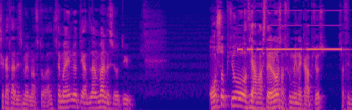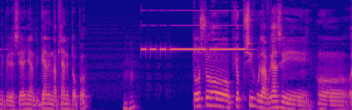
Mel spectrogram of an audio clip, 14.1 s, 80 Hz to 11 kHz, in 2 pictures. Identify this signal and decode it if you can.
Beep code, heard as a piezo beeper, played twice, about 2750 Hz, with room echo and speech in Greek. 3 short, 2 long.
